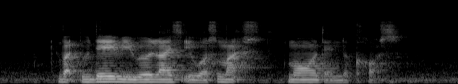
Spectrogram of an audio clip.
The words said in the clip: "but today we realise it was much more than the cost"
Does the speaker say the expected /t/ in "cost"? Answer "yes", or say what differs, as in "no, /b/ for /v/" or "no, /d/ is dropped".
no, /t/ is dropped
